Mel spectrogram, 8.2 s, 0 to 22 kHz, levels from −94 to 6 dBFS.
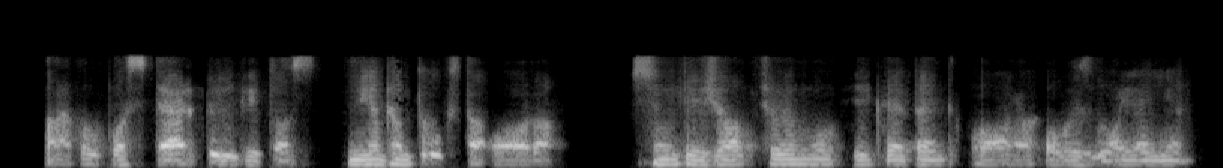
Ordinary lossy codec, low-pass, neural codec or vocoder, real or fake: AAC, 32 kbps; 5.4 kHz; codec, 16 kHz, 1 kbps, FreqCodec, smaller model; fake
